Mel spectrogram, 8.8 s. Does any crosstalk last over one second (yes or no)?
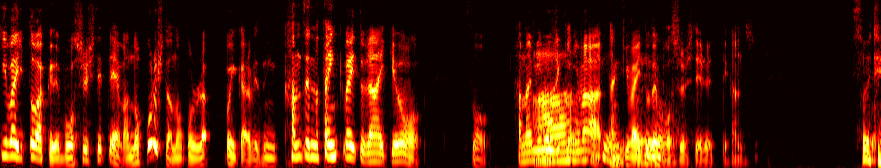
yes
